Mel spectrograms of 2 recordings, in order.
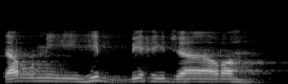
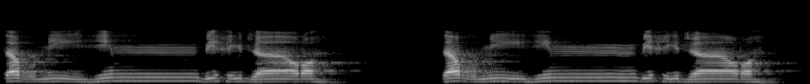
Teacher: ولو أدغمنا لقلنا ترميهب بحجارة، فلا هذا ولا ذاك، لا نقول ترميهم بحجارة بارتفاعتين ولا ندغم الميم في الباء، وإنما نطبق الشفتين على الميم ونطول غنتها ثم ننطق الباء · Shown in: second take · Term: الإخفاء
